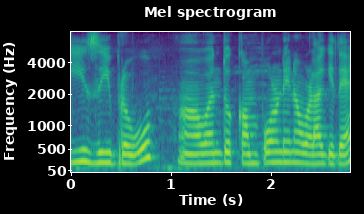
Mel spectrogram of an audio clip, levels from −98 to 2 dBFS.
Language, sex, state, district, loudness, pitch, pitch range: Kannada, female, Karnataka, Koppal, -15 LUFS, 210 Hz, 200-220 Hz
